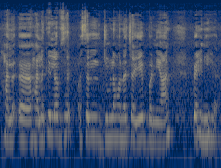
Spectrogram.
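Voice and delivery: ordinary talk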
